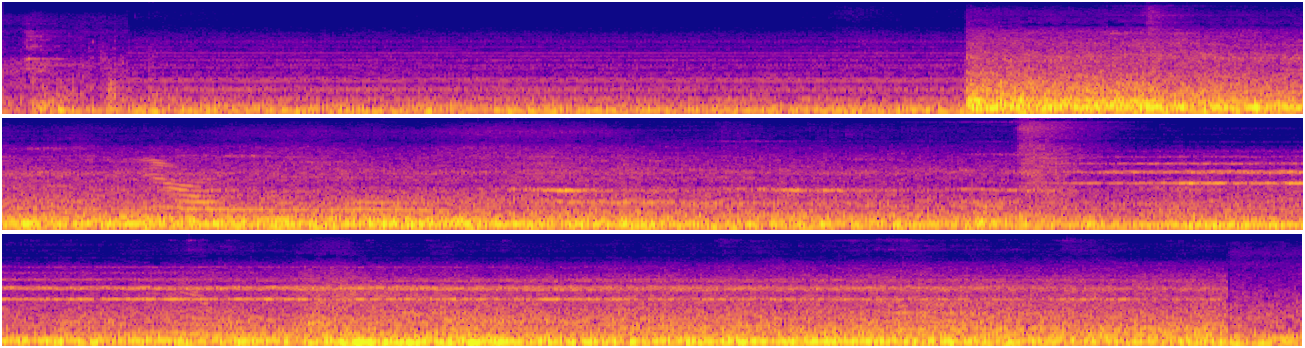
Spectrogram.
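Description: A Toronto subway train running through a station, with a steady low rumble that jumps louder partway through, wheel squeals and tonal whines over the roar, and people talking nearby.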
